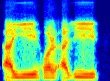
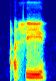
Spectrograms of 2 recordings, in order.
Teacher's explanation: depending on if you pronounce the double L as kind of the ya sound or the sh sound, which you might do in Argentina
